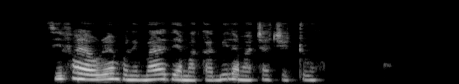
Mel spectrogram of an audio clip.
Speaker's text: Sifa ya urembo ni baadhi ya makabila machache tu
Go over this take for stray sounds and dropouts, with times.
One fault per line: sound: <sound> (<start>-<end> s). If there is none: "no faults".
no faults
